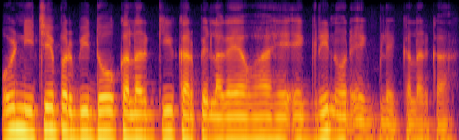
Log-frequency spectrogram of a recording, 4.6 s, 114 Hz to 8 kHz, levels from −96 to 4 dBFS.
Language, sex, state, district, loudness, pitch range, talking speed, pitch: Hindi, male, Arunachal Pradesh, Lower Dibang Valley, -15 LUFS, 115-140 Hz, 220 wpm, 120 Hz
